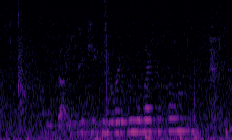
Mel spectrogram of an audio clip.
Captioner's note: voiceover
